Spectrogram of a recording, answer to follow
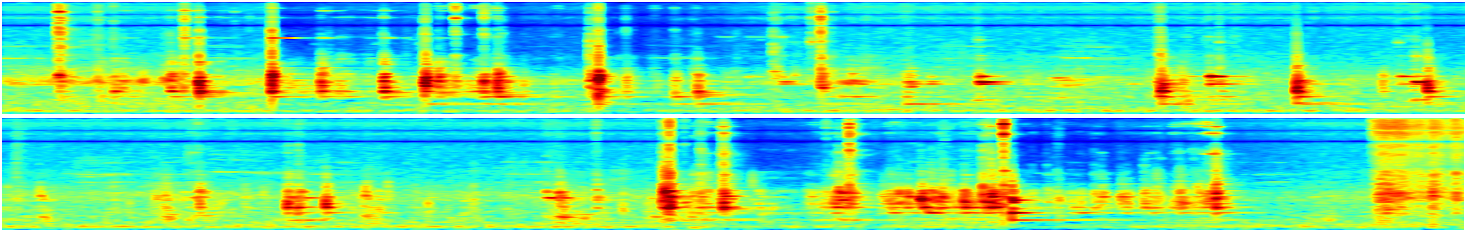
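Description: Hand tool and oxygen-sensor socket working the upstream oxygen sensor out of the exhaust manifold. It gives an irregular run of sharp metallic clicks and clinks, thickest near the end. The sensor is breaking loose easily rather than seized with rust.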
